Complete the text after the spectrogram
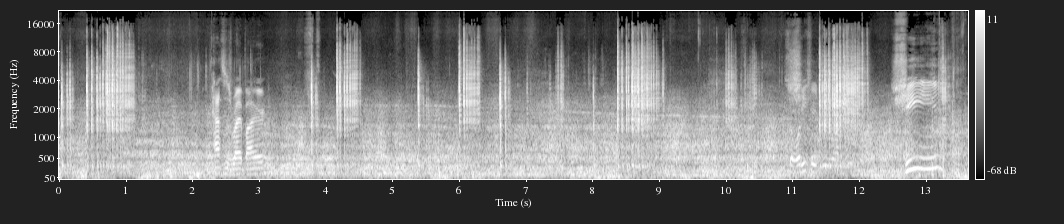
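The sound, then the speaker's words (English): Dice from a player's dice set rattle and clatter repeatedly as they are adjusted, with sharp clicking bursts throughout while a few people talk quietly underneath. “Yeah, I'm gonna just adjust my dice set real fast.”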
